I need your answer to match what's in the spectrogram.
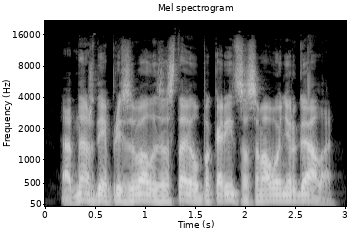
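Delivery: ordinary delivery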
